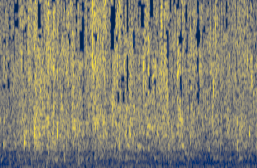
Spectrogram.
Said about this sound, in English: The sound of water hitting the ground is unusual in the dry sagebrush foothills that surround Taliesin West. But the water comes from a fountain operating on the grounds.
